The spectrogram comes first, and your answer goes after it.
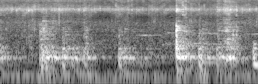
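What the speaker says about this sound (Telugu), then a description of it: "కారం అంతా నూనెలోనే ఫ్రై కావాలి." Chili powder frying in oil while being stirred, a steady sizzle with repeated scraping strokes of a spoon against the pan at an irregular rhythm, close and without speech.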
